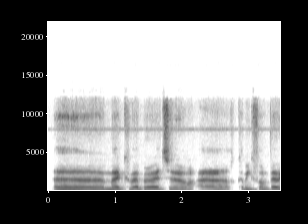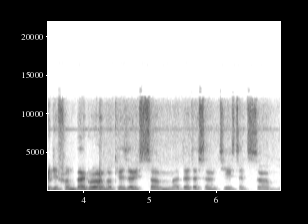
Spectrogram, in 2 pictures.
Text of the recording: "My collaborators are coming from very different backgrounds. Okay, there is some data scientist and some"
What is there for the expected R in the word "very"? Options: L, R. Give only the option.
R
